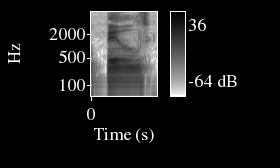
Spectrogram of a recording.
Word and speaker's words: build: Secondly, sometimes when you have U before I, you don't pronounce the U. For example, build, biscuit, disguise and guitar.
